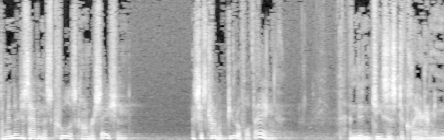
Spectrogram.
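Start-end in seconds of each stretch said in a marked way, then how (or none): none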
